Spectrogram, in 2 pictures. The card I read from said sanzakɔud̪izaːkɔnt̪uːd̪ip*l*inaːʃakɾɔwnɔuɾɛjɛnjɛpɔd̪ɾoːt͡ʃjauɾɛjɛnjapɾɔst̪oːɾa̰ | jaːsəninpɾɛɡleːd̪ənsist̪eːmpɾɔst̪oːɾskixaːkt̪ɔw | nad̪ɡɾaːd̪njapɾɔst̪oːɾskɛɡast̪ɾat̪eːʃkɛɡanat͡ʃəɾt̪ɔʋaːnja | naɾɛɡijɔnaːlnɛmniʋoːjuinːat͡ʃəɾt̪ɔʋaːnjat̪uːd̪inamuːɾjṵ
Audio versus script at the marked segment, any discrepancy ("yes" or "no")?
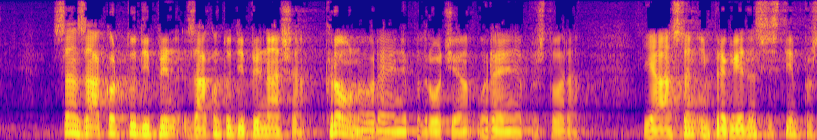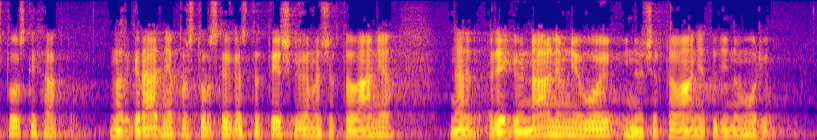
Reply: yes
